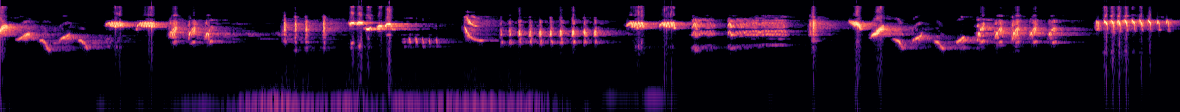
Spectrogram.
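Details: Tutor song of a narcissus flycatcher for training other birds, packed with fill-in phrases and clear flute-like whistles: cascading downslurred notes, harsh buzzy trills and ringing high whistles in a busy, varied stream, with some low rumbling noise.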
